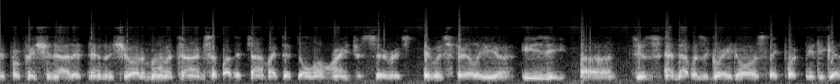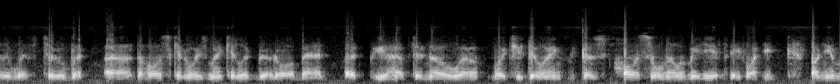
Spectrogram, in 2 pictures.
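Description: Only speech: a man talking without pause over a telephone line, his voice thin and cut off in the high end.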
